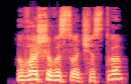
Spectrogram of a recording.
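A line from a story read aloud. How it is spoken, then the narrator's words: Low, growling voice. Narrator (Russian): Низкий, немного рычащий голос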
